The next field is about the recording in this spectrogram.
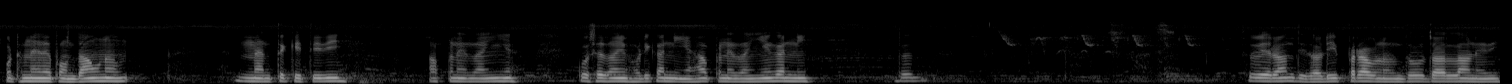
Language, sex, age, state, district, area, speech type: Dogri, male, 18-30, Jammu and Kashmir, Kathua, rural, spontaneous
